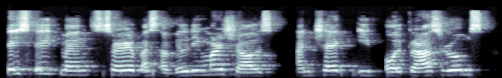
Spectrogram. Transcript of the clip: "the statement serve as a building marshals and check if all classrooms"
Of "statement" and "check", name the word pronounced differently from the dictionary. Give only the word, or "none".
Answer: none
